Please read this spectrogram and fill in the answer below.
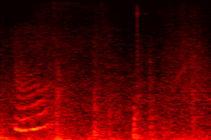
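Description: Silk sarees being handled on a table, with a couple of soft knocks, and a brief faint pitched call about half a second long near the start.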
